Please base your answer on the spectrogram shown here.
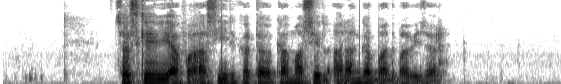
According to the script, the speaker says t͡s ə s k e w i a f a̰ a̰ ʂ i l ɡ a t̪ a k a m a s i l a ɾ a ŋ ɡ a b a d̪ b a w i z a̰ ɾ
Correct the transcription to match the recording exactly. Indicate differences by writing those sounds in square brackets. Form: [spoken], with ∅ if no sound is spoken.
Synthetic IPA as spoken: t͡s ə s k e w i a f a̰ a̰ [s] i l [k] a t̪ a k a m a s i l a ɾ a ŋ ɡ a b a d̪ b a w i z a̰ ɾ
